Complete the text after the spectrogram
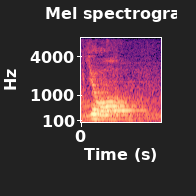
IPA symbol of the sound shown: jɔː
